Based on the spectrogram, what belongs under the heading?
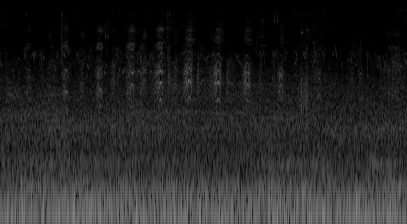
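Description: A bird calling in a quick run of short notes, about three a second, from about one second in until about four seconds in, over a steady low rumble.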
